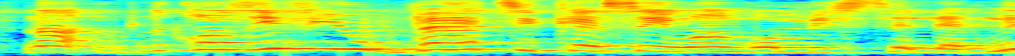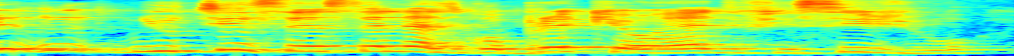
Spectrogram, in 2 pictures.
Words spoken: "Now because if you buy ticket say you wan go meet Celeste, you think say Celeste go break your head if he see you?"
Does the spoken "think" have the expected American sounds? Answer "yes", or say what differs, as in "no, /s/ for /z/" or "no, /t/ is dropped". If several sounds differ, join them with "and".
no, /t/ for /θ/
